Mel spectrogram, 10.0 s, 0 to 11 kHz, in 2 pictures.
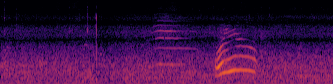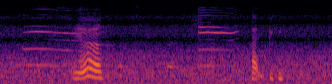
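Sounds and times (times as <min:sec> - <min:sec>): cat meowing: 0:02.2 - 0:03.9, 0:05.3 - 0:06.3, 0:07.9 - 0:08.6.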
